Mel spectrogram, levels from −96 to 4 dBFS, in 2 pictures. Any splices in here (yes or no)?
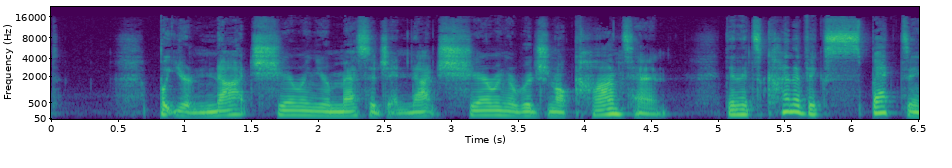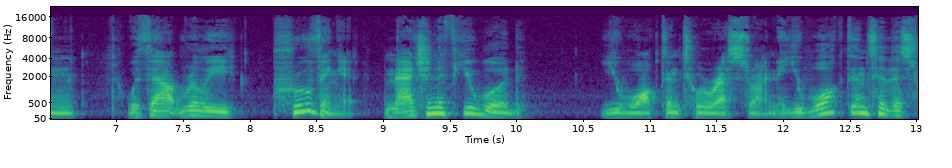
no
